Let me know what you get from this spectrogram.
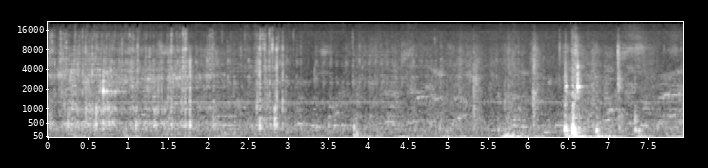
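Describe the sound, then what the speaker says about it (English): Three cups of boiling water are poured into cornmeal in a kitchen for cornpone and stirred, a steady hiss and bubbling wash with scraping, clattering stirring strokes and a louder knock near the end, close by. "here's our 3 cups of boiling water."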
